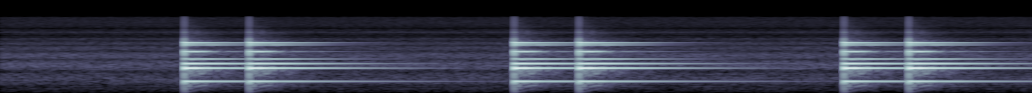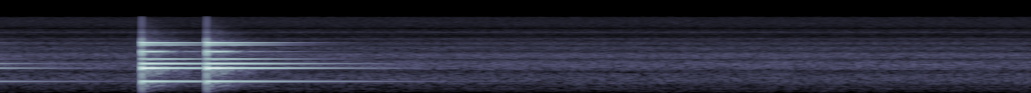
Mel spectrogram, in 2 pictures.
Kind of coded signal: ship's bell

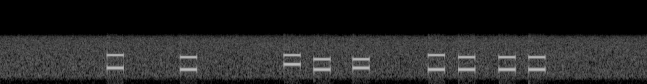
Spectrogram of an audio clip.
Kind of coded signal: DTMF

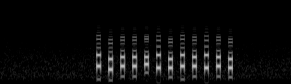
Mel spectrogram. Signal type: DTMF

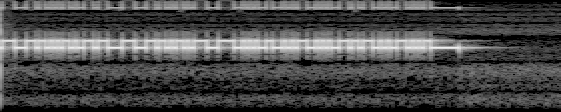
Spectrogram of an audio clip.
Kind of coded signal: RTTY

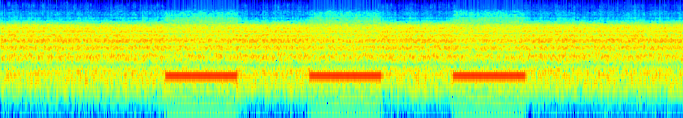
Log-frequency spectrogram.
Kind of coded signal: telephone call progress tone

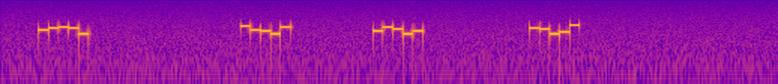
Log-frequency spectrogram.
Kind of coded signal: five-tone selective call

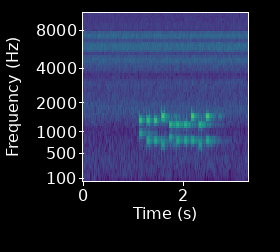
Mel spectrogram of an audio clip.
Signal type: DTMF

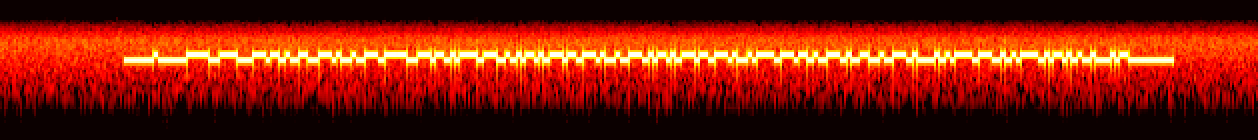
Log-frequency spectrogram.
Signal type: TTY/TDD text telephone tones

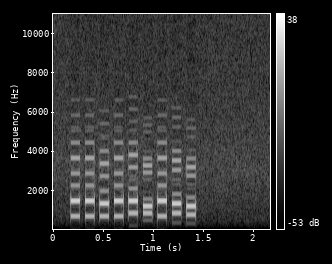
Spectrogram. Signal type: DTMF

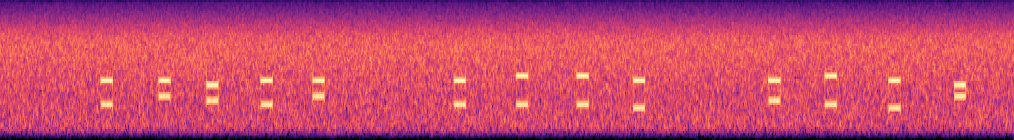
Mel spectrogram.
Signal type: DTMF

